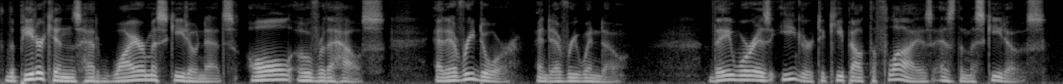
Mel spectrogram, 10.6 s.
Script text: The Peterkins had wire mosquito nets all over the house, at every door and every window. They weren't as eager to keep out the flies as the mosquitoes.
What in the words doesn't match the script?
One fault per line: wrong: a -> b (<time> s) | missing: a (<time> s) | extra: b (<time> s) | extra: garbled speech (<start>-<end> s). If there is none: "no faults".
wrong: weren't -> were (7.3 s)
